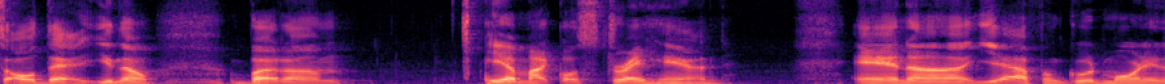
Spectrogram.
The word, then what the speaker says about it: Strahan: That's how you say it, Michael Strahan.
